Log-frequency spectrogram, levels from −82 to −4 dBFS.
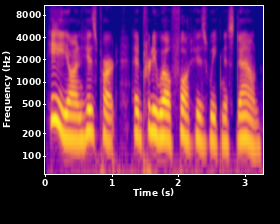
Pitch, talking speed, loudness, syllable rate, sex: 180 Hz, 200 wpm, -16 LUFS, 4.4 syllables/s, female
